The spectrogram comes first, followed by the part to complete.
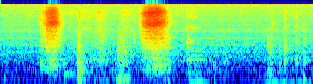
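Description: Two short, forceful breaths through the nose, about a second and a half apart, the second the louder.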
